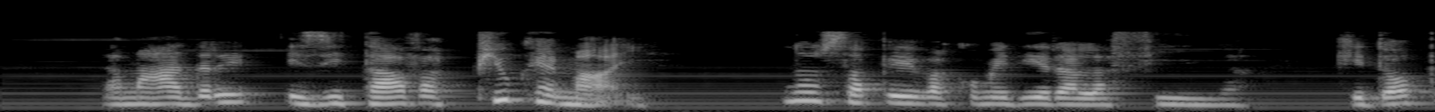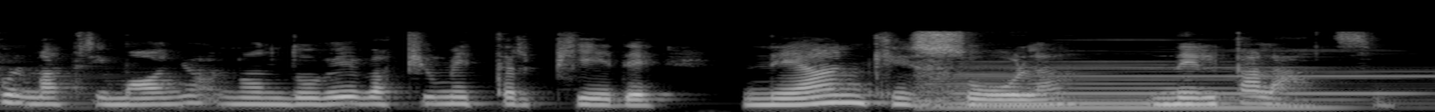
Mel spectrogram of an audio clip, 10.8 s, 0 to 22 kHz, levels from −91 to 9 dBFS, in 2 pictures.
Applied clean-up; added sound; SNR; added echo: classical method log-MMSE.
